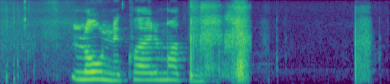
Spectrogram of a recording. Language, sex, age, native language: Icelandic, other, 11, Icelandic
